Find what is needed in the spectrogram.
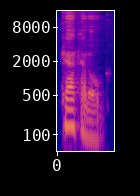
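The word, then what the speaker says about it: catalogue: you by the way this word is catalog gu it's similar to dialogue the g-u-e are pronounced as one sound so like what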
